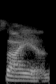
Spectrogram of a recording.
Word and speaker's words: Sian: again exactly cyan i kind of like cheyenne but it's cyan right can we okay fine oh yeah i hope the connection works and so what's your question cyan and i love you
